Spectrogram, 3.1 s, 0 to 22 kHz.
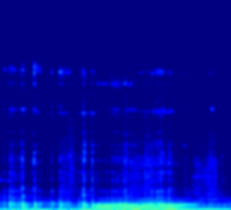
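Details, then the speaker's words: Precision 5858 journal-bearing turbo off an Audi S4, wheel turned by hand, no up-and-down play and not touching housing: short scraping rasps with rumble behind (train passing), metal-on-metal contact, failed turbo bearing. "sorry about the train but this is the noise we're getting now so that's the noise of some metal on metal contact"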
